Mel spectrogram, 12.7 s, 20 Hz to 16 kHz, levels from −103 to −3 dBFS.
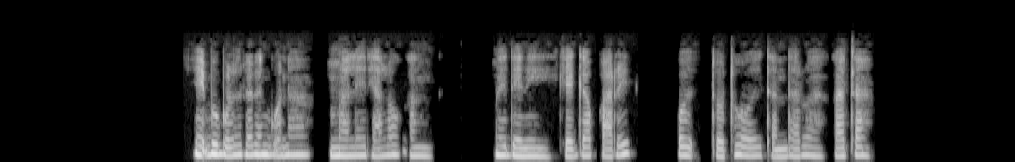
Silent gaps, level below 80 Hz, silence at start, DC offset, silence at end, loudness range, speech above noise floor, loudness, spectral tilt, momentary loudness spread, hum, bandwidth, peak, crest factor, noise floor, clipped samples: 3.92-4.09 s, 5.43-5.47 s, 5.53-6.15 s, 7.98-8.47 s, 8.75-8.89 s; -68 dBFS; 2.4 s; under 0.1%; 1.8 s; 5 LU; over 66 dB; -25 LUFS; -7.5 dB/octave; 8 LU; none; 6.6 kHz; -4 dBFS; 22 dB; under -90 dBFS; under 0.1%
